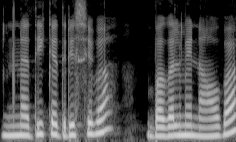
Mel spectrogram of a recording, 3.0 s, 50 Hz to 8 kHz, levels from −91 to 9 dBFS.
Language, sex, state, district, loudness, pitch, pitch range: Bhojpuri, female, Uttar Pradesh, Gorakhpur, -15 LUFS, 200 Hz, 195-225 Hz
